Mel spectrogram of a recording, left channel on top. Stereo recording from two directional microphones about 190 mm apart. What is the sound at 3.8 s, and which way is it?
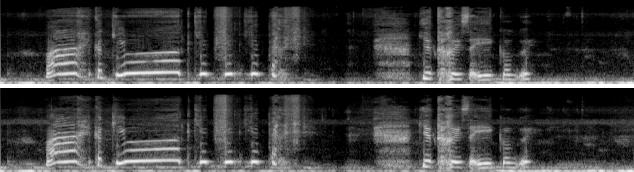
Speech, 20° left (ahead or behind).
